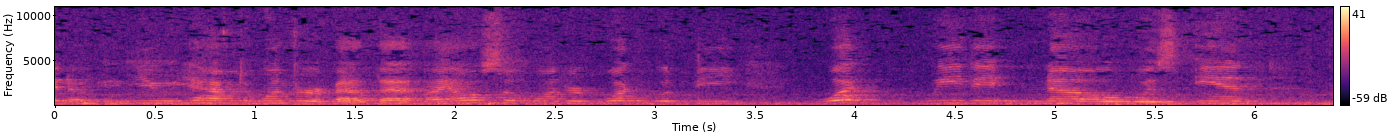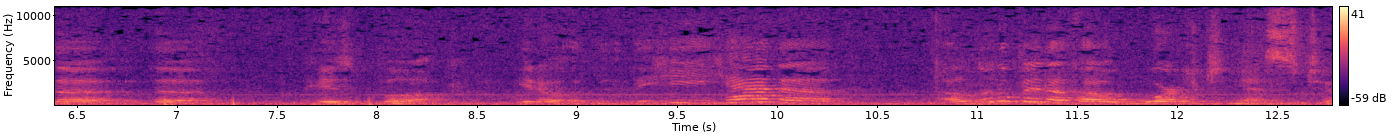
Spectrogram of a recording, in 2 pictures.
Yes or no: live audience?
yes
